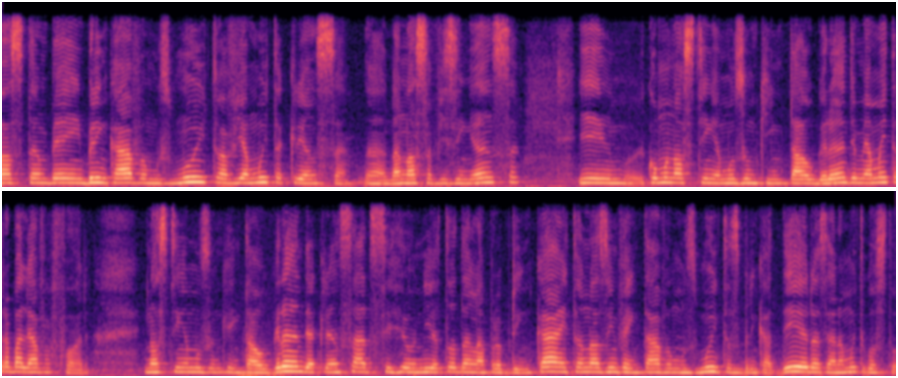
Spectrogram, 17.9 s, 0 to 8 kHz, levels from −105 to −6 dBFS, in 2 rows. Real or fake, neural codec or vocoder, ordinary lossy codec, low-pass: real; none; none; 7.2 kHz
